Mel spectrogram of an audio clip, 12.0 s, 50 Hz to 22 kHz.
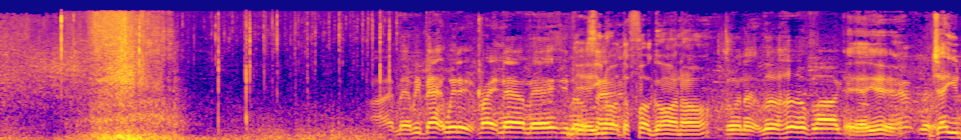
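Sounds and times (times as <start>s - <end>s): low rumbling boom: 0.0s - 5.2s.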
